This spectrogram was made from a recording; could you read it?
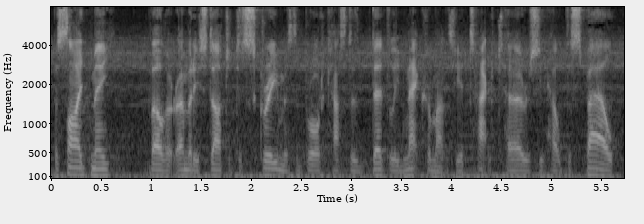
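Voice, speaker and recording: A man reading a fantasy story aloud as dramatic audiobook narration, in a deliberate, expressive storytelling manner. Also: low-pitched, over music. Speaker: story reader.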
